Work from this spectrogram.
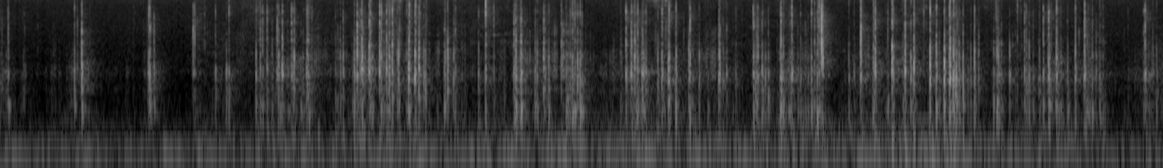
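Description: Fingernails scratch and flick the wooden pins of a wooden paddle hair brush close to the mic. The result is a dense run of dry, crackling clicks and scratchy rasps, with brief sharp flicks cutting through a crinkly, papery texture.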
